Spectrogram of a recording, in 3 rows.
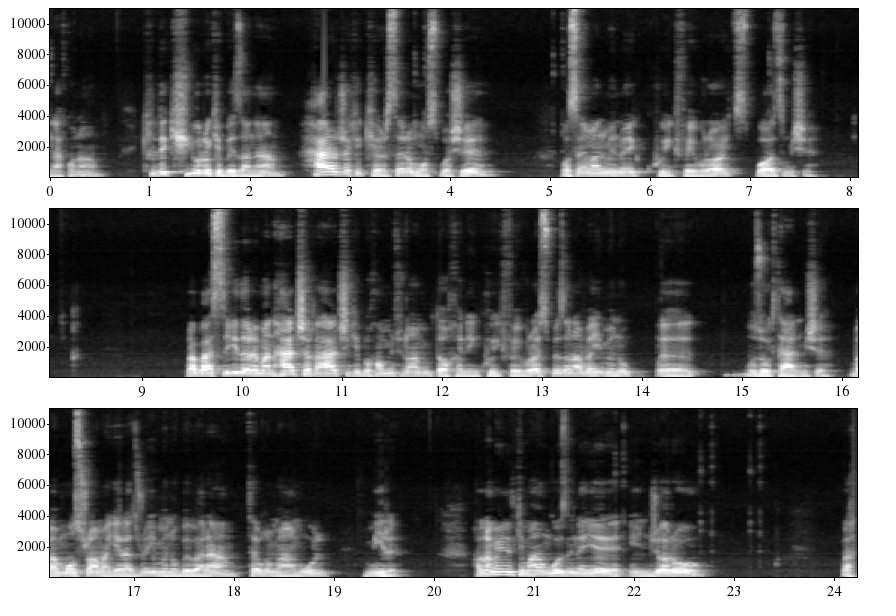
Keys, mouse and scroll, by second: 0.1 click, 2.0 q, 3.7 drag, 4.0 q, 5.1 drag, 5.5 q, 7.3 click, 7.8 q, 8.8 q, 15.7 q, 19.4 q, 21.9 click, 22.7 click.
